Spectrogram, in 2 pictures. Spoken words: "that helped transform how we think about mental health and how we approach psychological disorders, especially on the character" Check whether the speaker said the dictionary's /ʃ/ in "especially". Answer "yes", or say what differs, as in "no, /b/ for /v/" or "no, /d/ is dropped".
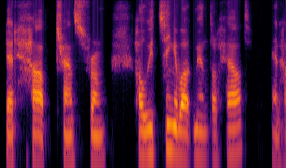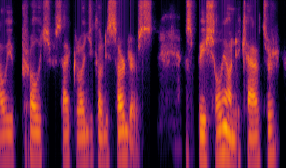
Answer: yes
